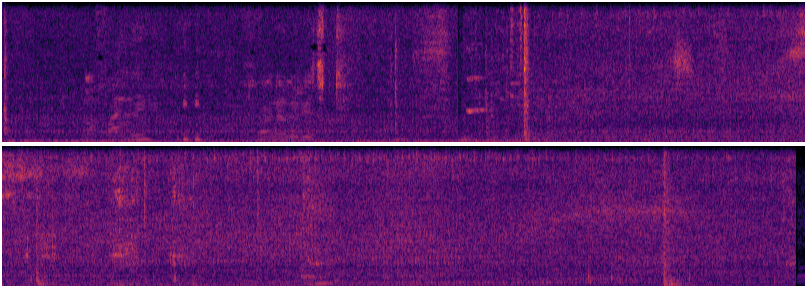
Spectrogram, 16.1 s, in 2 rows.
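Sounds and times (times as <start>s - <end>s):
car engine rumbling in cabin: 0.0s - 16.0s
loud thump: 13.9s - 15.2s.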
